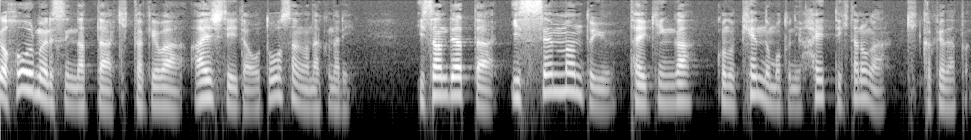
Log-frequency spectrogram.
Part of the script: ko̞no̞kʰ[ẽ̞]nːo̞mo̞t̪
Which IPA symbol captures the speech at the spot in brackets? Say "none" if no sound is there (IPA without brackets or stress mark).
ẽ̞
